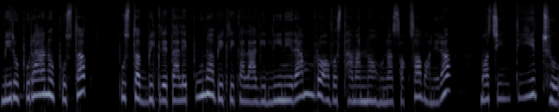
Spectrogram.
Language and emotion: Nepali, fearful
